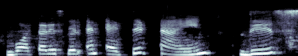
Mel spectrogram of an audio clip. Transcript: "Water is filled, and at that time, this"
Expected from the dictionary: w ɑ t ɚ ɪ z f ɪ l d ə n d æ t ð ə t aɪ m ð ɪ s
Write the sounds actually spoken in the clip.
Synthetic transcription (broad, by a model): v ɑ t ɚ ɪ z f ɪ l ə n d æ t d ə t aɪ m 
